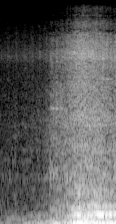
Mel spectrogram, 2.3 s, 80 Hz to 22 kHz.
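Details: 2002 Mercedes ML320 with every cylinder on bank 2 misfiring, battery dead and jumped, almost no fuel. Revved, a deep rough rumble struggles and stalls in pitch before building, a bog under throttle. Diagnosis later second-guessed.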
